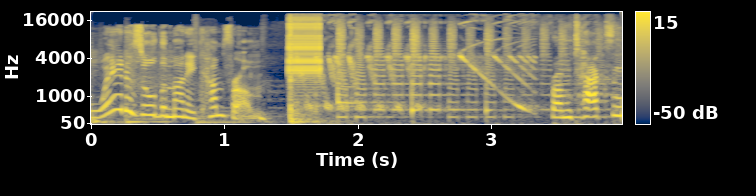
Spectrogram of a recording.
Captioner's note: buzzer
